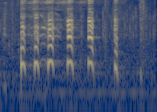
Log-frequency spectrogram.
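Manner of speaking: squeaky burst of laughter; shrill-ish laughing squeal; high squealing laugh. Real, not acted. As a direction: let out a high giggle. High laugh after joke.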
